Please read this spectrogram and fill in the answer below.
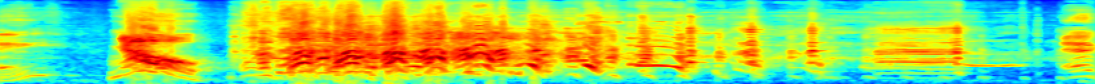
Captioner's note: laughter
